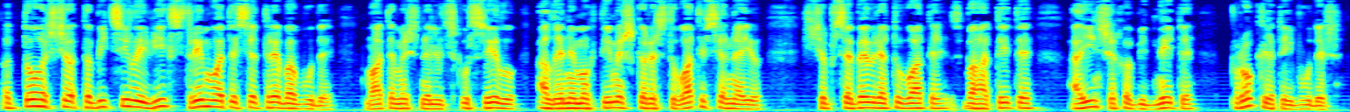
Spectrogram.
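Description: A man's voice: medium pitch, normal speed, a little mellow, no echo, close to an everyday voice. A man reading a story aloud and voicing a stern old village witch woman with a harsh, iron-hard manner.

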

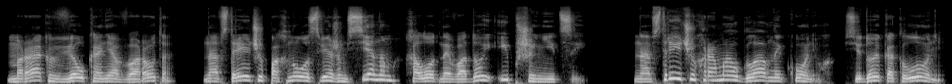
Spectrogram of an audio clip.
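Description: Male narrator for a fantasy audiobook, steady and expressive, pitch a touch high.

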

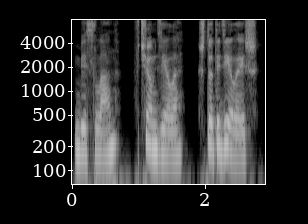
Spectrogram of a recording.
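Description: A woman's voice: lowish voice, measured pace, close to an everyday voice. A woman reading an audiobook, voicing a stern, proud older grandmother who speaks in a commanding, indignant way. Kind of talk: audiobook character voice.

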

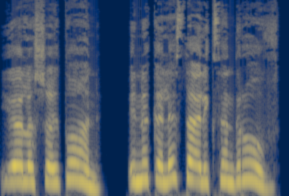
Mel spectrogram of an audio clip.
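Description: A woman's voice: medium pitch, a little fast, a little mellow, no room sound, studio quality, lightly acted. A woman doing a jittery, cowardly male inspector. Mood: shocked. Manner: jittery, pleading and fearful.

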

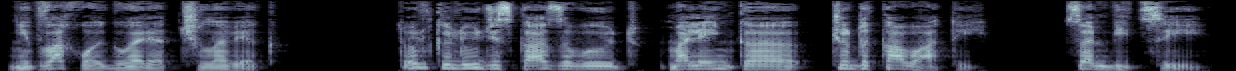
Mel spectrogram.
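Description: A man voicing a gruff, preachy old father. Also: mid-range voice, very animated, normal speed, dry recording, clean studio sound, natural voice. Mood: grumbling. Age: older. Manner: folksy, lecturing, plain-spoken. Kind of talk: audiobook character reading.

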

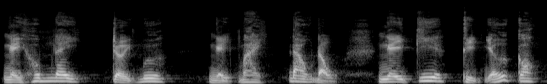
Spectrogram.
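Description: A man narrating a scripted story in a soft, expressive way. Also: medium pitch, a little slow, breathy edge. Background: faint music.

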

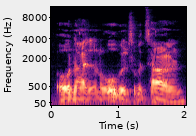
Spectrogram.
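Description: Man reading a stern, very deep tsar. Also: flat delivery, moderate pace. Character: great orthodox tsar, stern older man.

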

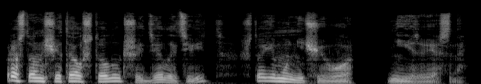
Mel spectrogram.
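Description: A man narrating an audiobook in a measured, even storytelling manner. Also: fairly low pitch, husky, no room sound, clean studio sound.

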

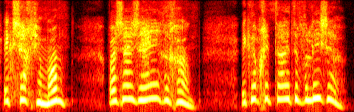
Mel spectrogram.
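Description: A storyteller voicing an impatient young man who rushes and demands answers in a puppet tale. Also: very high voice, expressive, fairly bright tone, dry recording, clean studio sound, pitched above the performer's own voice. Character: impatient hasty young man searching the woods.

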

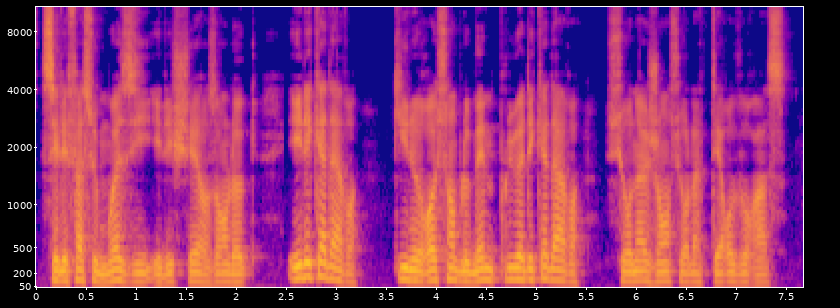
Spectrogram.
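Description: Male narrator, literary audiobook, low voice, measured expressive reading.

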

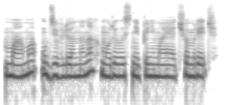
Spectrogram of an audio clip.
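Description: A woman narrating a literary story in a calm, measured audiobook reading. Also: fairly low pitch, dry recording, clean studio sound.

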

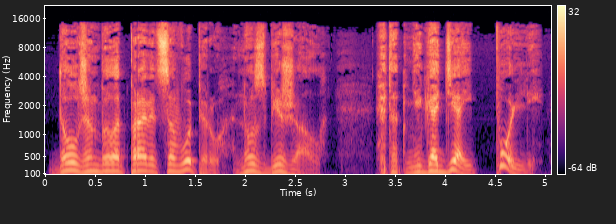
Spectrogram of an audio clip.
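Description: A man's voice: sing-song, normal speed, a little mellow, husky, no echo, studio quality. A man playing a blustering old grand duke. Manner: booming, blustering. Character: blustering older male grand duke, a father. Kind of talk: audiobook character voice.

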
